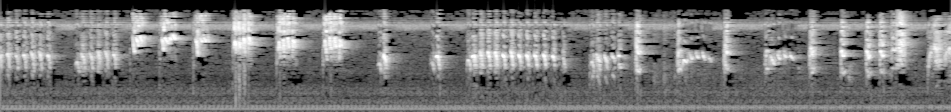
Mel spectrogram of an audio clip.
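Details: Long-tailed shrike singing a varied fill-in gacor song: buzzy trills, slurred whistles and sharp chips alternating through a long rambling sequence, with a steady low hum behind.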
